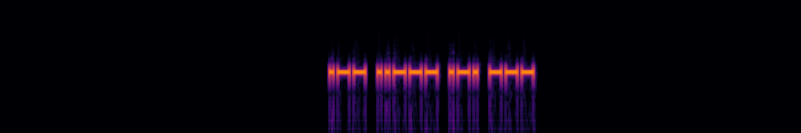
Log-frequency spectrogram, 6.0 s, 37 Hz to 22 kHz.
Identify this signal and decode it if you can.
Morse code, heard as a keyed tone, about 39 wpm, 700 Hz. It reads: W2RO
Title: USA Call Signs - 4 Characters - Repeated 3x - 40wpm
